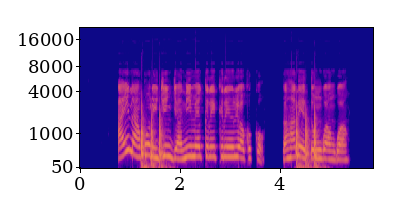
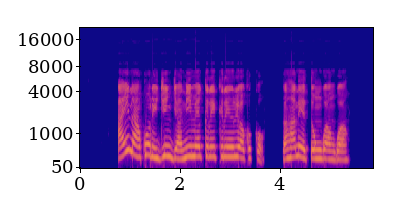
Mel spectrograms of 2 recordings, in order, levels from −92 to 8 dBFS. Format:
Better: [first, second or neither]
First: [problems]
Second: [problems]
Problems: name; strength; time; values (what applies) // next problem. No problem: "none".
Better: second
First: background sound (Knock); 1 dB below the speech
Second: none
